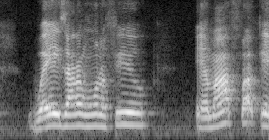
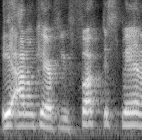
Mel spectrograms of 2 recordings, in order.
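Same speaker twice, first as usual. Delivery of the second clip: ordinary talk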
